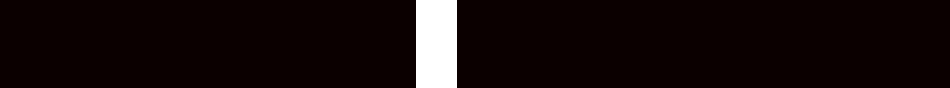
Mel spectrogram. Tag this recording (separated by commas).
Trance music, Music, Techno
